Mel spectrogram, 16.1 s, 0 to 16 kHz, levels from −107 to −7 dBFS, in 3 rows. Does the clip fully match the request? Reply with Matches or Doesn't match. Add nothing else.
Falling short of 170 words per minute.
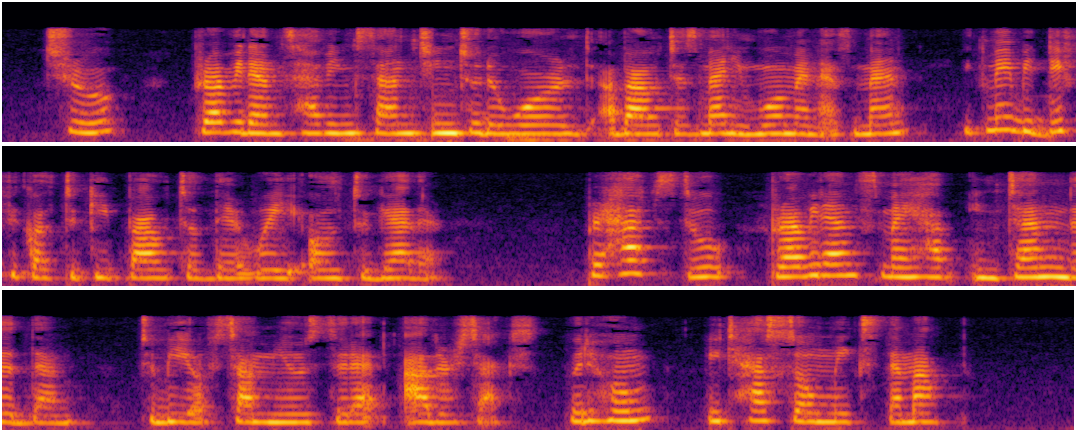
Doesn't match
